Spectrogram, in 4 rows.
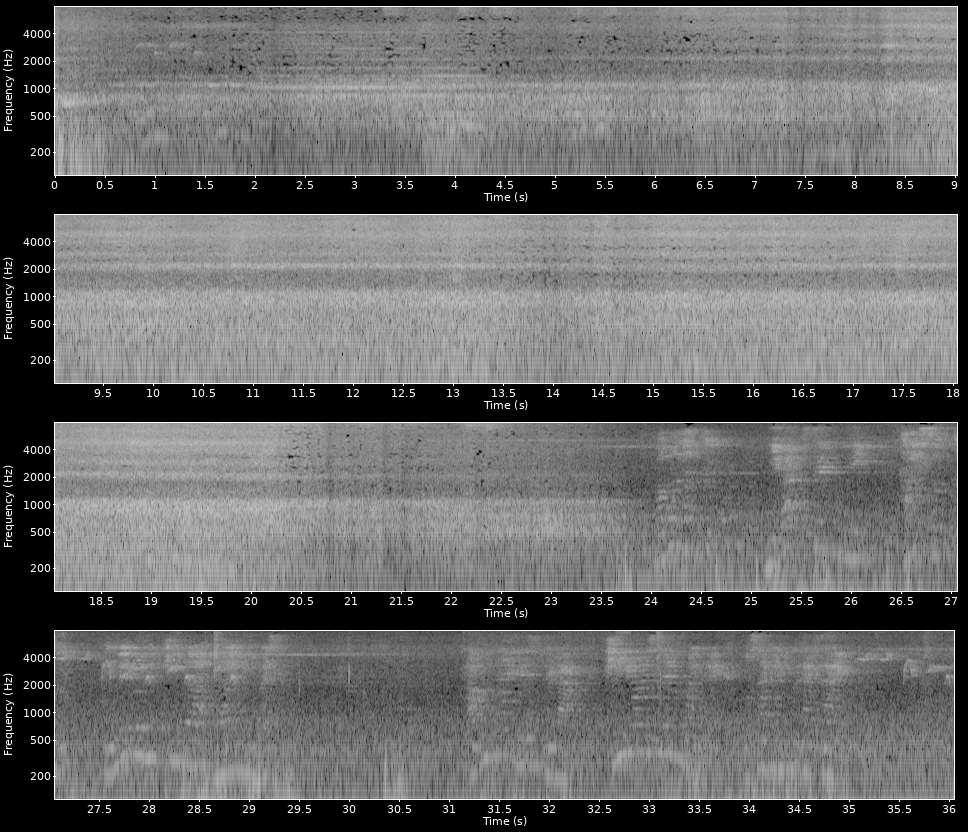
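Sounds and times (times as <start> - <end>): train running past: 0.0 - 28.3.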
